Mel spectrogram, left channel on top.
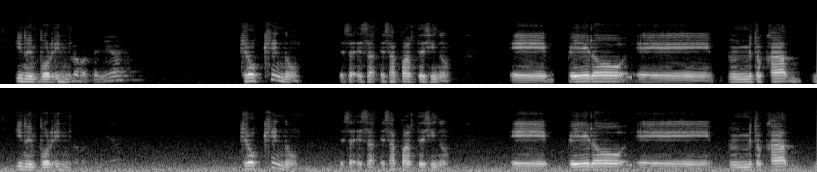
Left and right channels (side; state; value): right; noise; rumble, 11 dB below the sound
